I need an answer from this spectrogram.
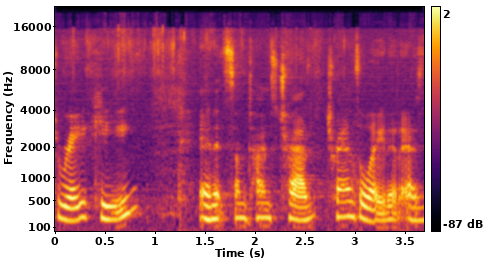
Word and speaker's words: Reiki: own energy as you could hear Reiki is pronounced Reiki and it sometimes translated as the universal life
